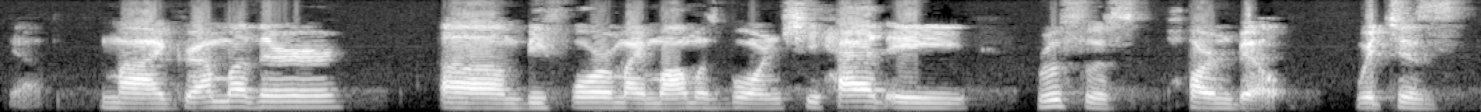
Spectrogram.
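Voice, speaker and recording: A young man from the Philippines, a podcast guest talking about his birds in a relaxed, rambling way with lots of fillers. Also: mid-range voice, takes it slowly, poor audio. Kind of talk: casual chat.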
